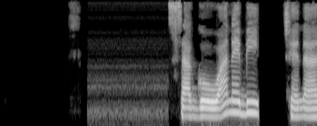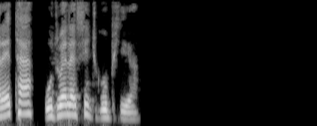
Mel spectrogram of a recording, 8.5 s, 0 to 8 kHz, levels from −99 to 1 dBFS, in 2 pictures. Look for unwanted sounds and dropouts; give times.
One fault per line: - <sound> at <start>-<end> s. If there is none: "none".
none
